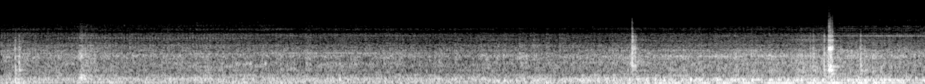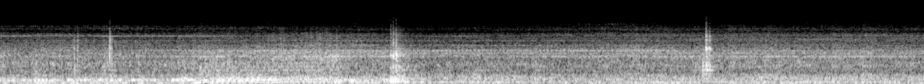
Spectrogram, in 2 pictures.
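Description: A race car engine rumbles nearby.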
